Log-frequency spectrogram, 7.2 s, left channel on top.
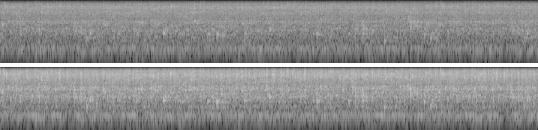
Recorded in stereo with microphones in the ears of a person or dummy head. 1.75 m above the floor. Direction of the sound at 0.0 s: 65° right (ahead or behind).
